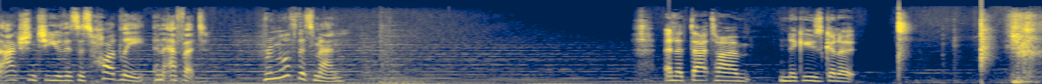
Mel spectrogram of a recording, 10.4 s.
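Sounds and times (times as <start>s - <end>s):
speech: 0.1s - 3.6s, 6.6s - 8.6s
slow hand clapping: 9.0s - 9.2s, 9.8s - 10.1s.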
